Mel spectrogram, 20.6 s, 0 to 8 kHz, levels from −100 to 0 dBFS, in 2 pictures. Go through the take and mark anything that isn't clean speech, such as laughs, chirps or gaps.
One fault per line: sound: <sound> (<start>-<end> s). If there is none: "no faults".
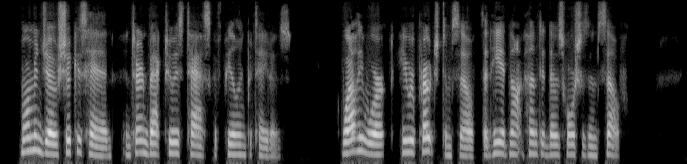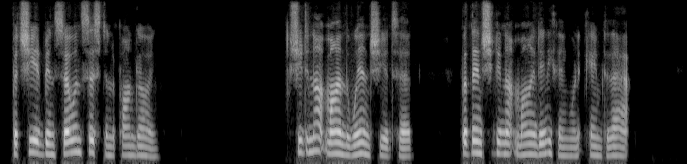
no faults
